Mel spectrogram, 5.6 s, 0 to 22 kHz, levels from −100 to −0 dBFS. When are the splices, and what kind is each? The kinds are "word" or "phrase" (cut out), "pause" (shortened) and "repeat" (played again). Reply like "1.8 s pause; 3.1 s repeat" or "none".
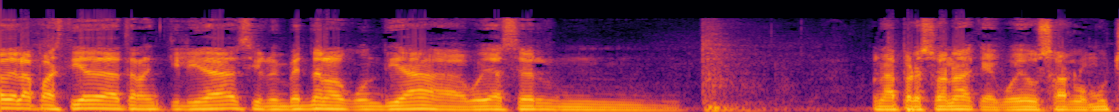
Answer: none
